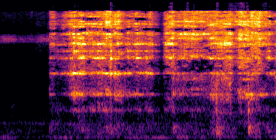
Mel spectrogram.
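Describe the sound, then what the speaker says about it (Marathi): A metal spoon spreads ghee around a kadhai over a low gas flame, making close continuous scraping and light clinking after a brief quiet start, with no talking. "चम्मचने सगळीकडे लावून घेते कढईला तूप"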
